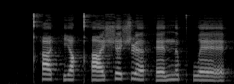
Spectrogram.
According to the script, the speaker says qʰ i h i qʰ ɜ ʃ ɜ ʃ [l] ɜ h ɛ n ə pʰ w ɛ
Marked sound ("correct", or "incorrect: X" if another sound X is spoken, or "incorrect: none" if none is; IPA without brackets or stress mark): incorrect: ɭ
